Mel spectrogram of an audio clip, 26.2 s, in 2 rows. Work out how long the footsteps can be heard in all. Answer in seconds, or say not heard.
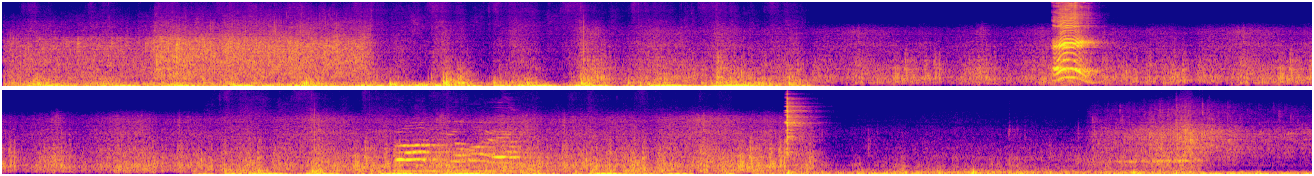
15 s.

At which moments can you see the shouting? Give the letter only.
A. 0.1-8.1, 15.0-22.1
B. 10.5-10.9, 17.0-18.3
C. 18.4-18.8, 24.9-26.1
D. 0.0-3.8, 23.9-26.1
B.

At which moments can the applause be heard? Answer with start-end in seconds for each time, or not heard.
0.0-3.8, 23.9-26.1.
